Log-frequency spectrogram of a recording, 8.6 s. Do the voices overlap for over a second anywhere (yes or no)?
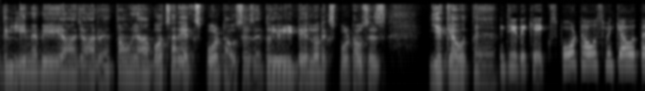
no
